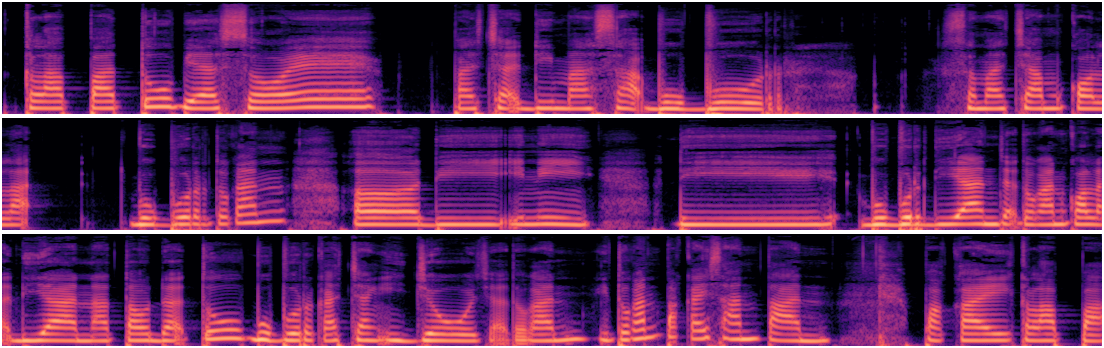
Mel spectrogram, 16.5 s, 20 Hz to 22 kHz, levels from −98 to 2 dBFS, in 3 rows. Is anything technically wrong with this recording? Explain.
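Yes. Throughout, the speech sounds swirly, hollow and smeared, with blurred attacks. This is likely generation loss from about four MP3 re-encodes, each requantising on a shifted frame grid so the errors accumulate.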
